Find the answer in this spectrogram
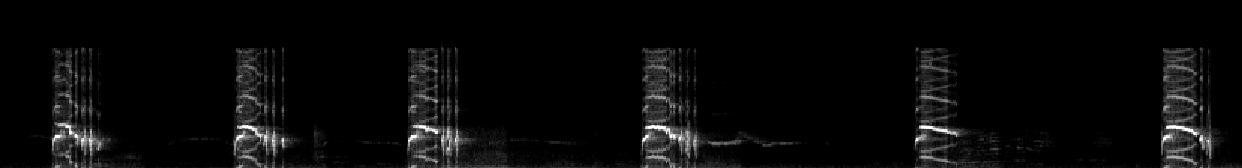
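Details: Oriental magpie-robin contest bird in rough fighting song, six short scratchy, buzzy bursts spaced about two seconds apart, some ending in a brief downward whistle, with near silence between.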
